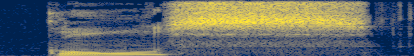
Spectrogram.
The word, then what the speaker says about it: construire: Construire, okay? O-N together, nasal, construire.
